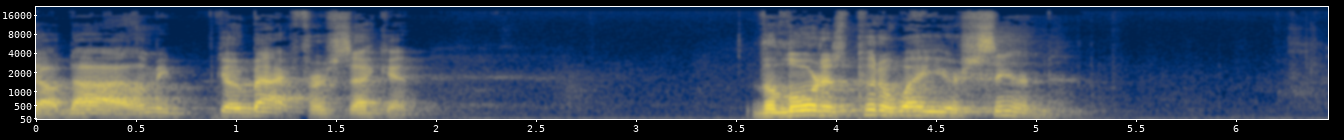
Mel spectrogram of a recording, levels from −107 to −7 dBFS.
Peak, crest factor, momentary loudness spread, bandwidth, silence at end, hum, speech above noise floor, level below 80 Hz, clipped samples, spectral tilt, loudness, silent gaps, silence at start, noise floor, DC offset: -2 dBFS; 22 dB; 16 LU; 19 kHz; 1.4 s; none; 52 dB; -68 dBFS; under 0.1%; -4.5 dB/octave; -20 LUFS; none; 0 s; -72 dBFS; under 0.1%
